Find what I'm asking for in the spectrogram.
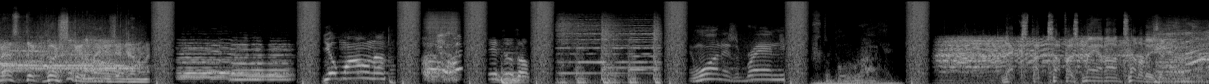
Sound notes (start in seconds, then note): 1.2 static; 1.8 gentle music; 3.8 static; 4.8 cheesy music; 5.3 static; 9.0 static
